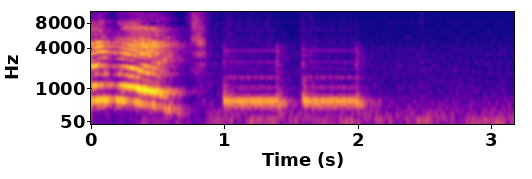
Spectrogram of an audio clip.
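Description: A phone rings out twice over a loudspeaker.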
